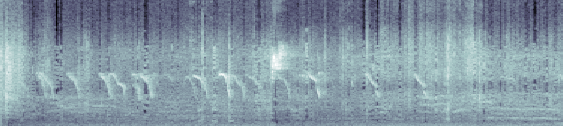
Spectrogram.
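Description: Birds cheeping nearby: a steady run of many short, high chirps, each falling in pitch, a few every second. A short sharp crackle stands out a little after halfway.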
